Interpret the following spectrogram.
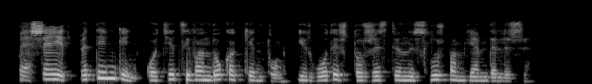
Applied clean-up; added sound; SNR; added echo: none; none; none; none.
